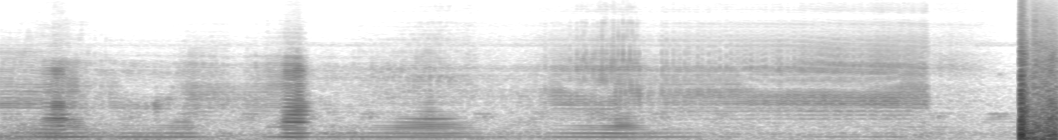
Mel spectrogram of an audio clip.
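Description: Trumpet played with extended technique: a low buzzing drone with swells of higher tones, which stops about nine seconds in. Under a second later comes a sudden loud bomb explosion, the loudest sound here, its rumble carrying on.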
